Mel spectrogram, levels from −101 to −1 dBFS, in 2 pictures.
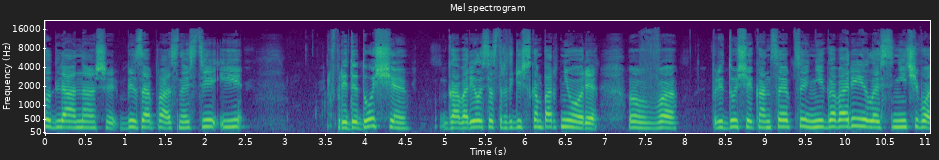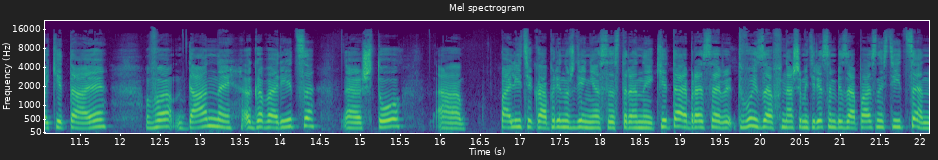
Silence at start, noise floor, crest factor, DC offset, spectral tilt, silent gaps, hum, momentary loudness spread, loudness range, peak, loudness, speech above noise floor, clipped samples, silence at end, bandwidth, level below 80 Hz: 0 s; -62 dBFS; 14 dB; under 0.1%; -3.5 dB/octave; none; none; 7 LU; 3 LU; -12 dBFS; -25 LUFS; 38 dB; under 0.1%; 0 s; 16.5 kHz; -70 dBFS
